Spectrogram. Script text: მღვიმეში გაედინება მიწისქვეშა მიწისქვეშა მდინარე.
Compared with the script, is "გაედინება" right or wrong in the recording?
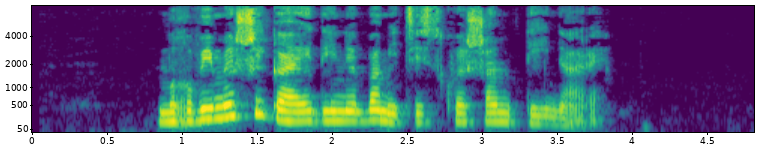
right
